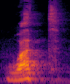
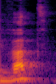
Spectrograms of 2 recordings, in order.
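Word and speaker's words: Watt: and cultural de gorge on fait bien la différence parfois entre wagons et wat et on ça viendrait à l'idée de personne de prononcer vat notamment pour l'unité de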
